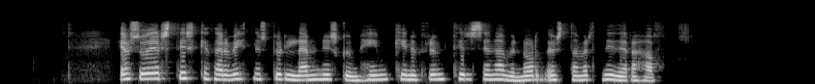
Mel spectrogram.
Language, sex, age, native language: Icelandic, female, 30-39, Icelandic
